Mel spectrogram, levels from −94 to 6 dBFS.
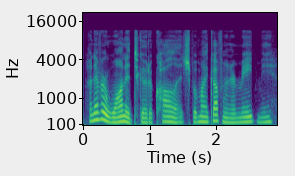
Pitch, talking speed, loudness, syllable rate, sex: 180 Hz, 245 wpm, -18 LUFS, 6.8 syllables/s, female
